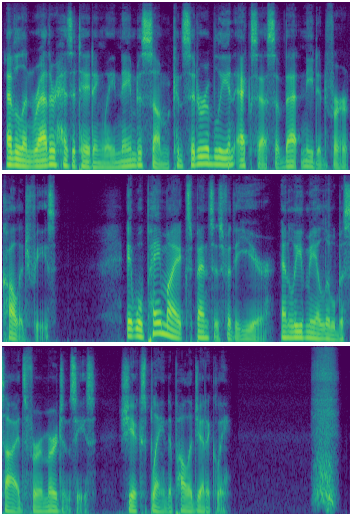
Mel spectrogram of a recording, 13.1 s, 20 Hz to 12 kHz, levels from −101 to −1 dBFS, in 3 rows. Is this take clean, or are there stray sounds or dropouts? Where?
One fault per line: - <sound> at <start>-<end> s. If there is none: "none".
- sniff at 12.6-12.9 s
